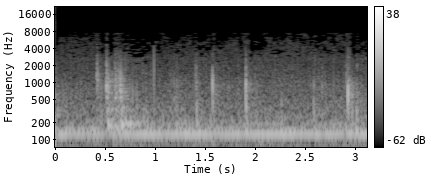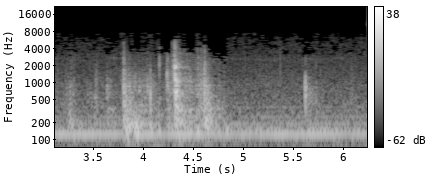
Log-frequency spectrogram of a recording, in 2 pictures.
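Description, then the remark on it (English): A car door opens and shuts softly over a steady low engine idle, the car stopped around the corner from a filling station, with a few faint clicks and muffled thumps, the main clunks coming close together near the end. “We stopped around the corner from the filling station. Easy on the door when you get out.”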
